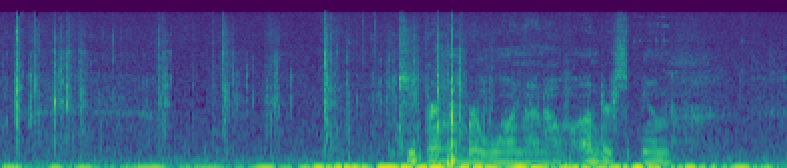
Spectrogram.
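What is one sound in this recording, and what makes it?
Fishing gear clicks and rattles in a man's hands.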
